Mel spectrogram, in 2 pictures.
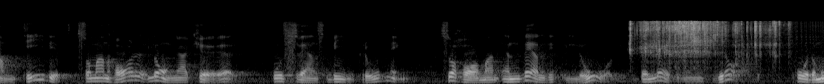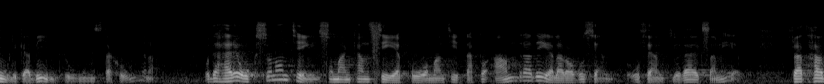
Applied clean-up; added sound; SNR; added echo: none; Coin (dropping); -4 dB; none.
